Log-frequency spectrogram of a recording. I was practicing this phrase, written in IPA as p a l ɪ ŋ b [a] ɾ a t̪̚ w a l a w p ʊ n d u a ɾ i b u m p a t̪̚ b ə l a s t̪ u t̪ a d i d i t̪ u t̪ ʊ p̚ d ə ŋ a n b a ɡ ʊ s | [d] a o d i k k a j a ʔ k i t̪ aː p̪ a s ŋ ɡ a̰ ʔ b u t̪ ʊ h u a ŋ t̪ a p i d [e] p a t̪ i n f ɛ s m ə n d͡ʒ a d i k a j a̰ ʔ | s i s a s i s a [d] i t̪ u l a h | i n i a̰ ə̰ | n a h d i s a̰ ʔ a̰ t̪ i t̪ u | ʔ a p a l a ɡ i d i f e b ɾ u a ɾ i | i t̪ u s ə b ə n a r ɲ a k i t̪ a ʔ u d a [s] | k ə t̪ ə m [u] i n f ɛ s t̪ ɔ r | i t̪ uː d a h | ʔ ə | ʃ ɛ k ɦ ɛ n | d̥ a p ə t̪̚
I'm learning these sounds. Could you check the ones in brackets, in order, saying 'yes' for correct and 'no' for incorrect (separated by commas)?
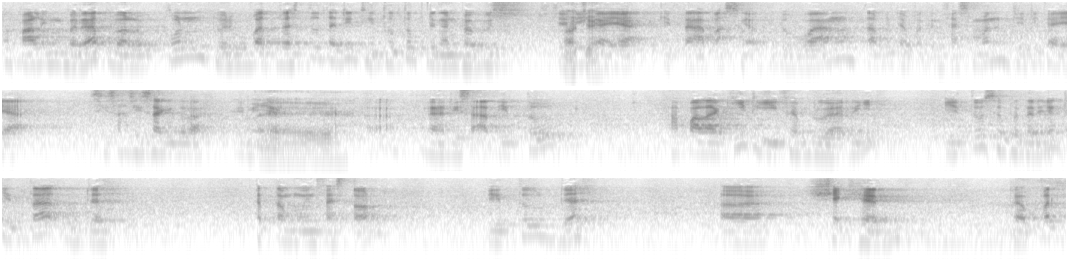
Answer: no, no, no, no, no, yes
